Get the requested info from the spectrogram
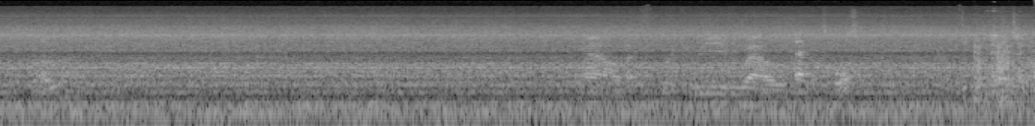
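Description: Steady low rumble of a laboratory fume hood's extraction fan. Faint voices are in the background about six to eight seconds in.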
